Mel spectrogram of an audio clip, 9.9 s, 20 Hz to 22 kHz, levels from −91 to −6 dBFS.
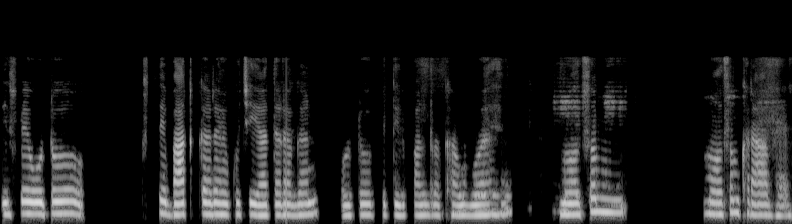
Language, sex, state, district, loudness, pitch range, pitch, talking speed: Hindi, female, Bihar, Jamui, -29 LUFS, 185-210 Hz, 195 Hz, 120 wpm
